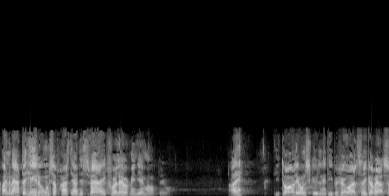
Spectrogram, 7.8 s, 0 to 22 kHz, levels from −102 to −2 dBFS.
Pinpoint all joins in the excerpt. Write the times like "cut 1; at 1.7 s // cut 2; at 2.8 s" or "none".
none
